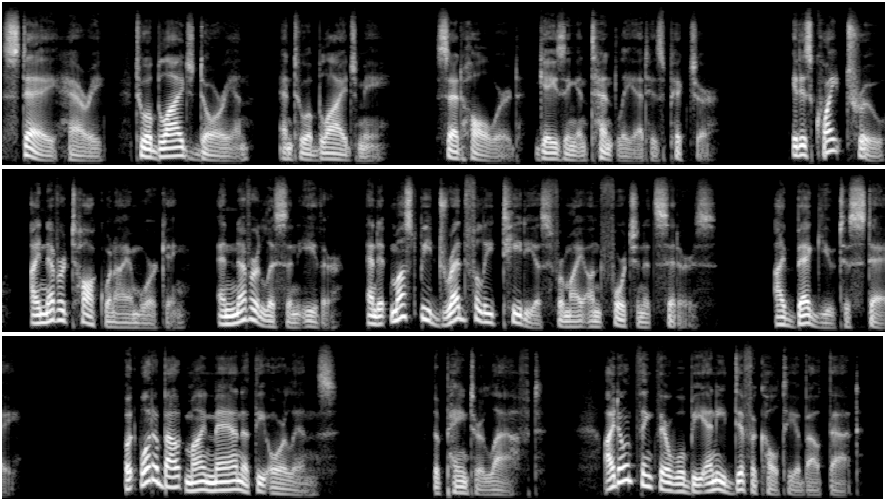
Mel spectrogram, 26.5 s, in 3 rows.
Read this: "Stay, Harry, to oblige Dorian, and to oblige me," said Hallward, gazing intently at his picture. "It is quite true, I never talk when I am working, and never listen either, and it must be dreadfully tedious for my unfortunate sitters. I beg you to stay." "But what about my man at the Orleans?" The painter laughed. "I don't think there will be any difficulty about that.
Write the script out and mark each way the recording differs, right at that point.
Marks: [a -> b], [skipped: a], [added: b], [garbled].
"Stay, Harry, to oblige Dorian, and to oblige me," said Hallward, gazing intently at his picture. "It is quite true, I never talk when I am working, and never listen either, and it must be dreadfully tedious for my unfortunate sitters. I beg you to stay." "But what about my man at the Orleans?" The painter laughed. "I don't think there will be any difficulty about that.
